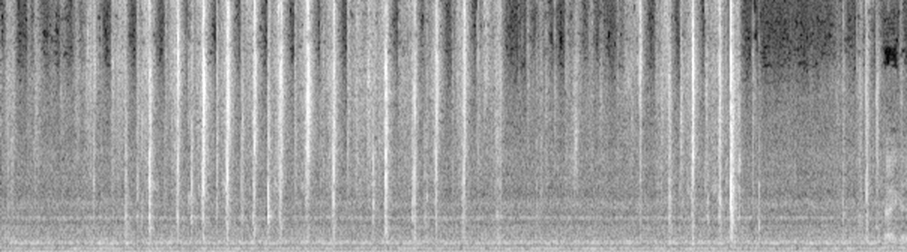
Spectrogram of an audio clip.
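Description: Tarot cards being shuffled by hand in a steady stream of light, crisp riffling ticks over a faint steady hum, with no talking.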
